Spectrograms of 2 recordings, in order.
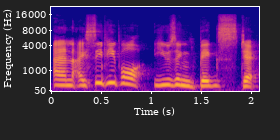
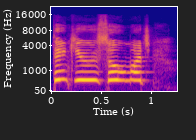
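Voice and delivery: put-on very high, loud, squeaky grateful old lady voice. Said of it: "she has this high-pitched little voice".

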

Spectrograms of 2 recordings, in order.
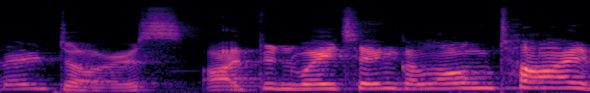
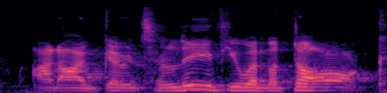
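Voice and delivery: put-on strained voice, lower; 3 semitones lower than usual. Quoting a man reminding viewers at home of the scenario, in a Mr. Bean voice. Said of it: "doing this fucking Mr. Bean voice".

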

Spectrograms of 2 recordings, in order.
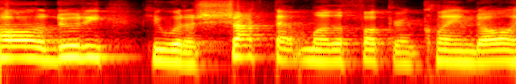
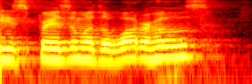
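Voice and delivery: ordinary talk

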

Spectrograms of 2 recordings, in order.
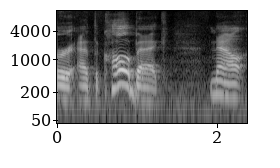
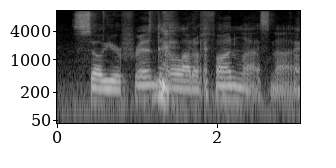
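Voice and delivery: mock soft-spoken monotone male voice, lower and quieter; 5 semitones lower, 5 dB quieter than usual. Retelling what a box office manager said: imitating a soft-spoken monotone man. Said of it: "very monotone kind of personality".

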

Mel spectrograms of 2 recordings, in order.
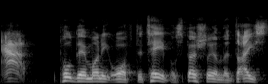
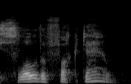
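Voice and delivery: hushed half-whisper, right into the ear; 6 dB quieter than usual. Retelling words half-whispered to the speaker during a hug: imitating a half-whisper. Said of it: "but always whisper to me".

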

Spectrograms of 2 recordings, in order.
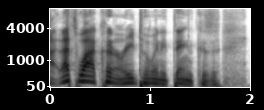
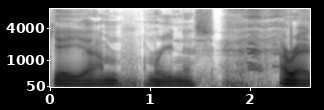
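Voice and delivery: put-on somber athlete voice, pitched lower; 3 semitones lower than usual. Retelling a press conference, imitating somber LeBron James. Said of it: "He's all, like, somber".

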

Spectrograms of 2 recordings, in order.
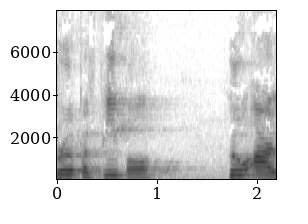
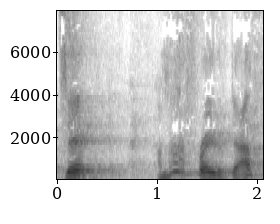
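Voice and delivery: ordinary talk

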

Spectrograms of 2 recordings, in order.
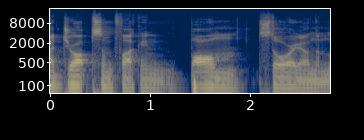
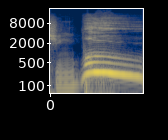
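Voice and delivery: loud, long, high, drawn-out failed woo; 16 dB louder than usual. Announcing a made-up documentary title with a failed Ric Flair woo. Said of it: "voice to do the Ric Flair woo today".

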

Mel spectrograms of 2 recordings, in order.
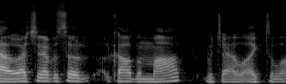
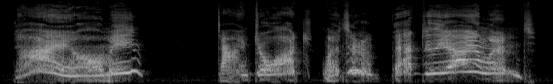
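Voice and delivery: loud, high-pitched cartoon mother voice; 5 dB louder than usual. Doing an impression after another speaker suggests Marge Simpson: Marge Simpson voice. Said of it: "What about Marge Simpson?".

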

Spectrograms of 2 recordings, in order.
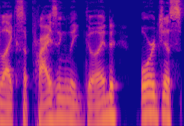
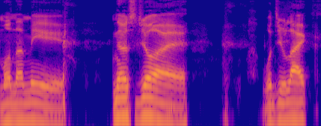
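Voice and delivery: put-on fake Louisiana accent; 2 semitones lower than usual. Playing Gambit as Brock in a comedy bit, bad Cajun accent as Gambit. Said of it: "I don't know what accent that was, but it was not Cajun".

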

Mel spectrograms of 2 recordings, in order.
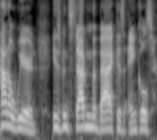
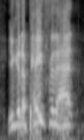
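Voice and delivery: furious, threatening yell, high and rough; 7 semitones higher, 5 dB louder than usual. Narrating the scene to the player Ander, Kenny yelling. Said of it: "and then he yells".

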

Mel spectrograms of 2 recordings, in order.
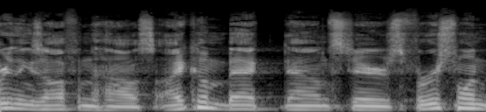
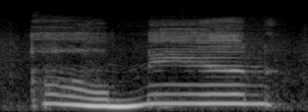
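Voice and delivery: put-on very high tiny child's voice, drawn-out man. Retelling a voice heard behind the ear after a missed note: imitating a little kid's voice. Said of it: "a little fucking kid's voice was like".

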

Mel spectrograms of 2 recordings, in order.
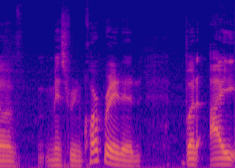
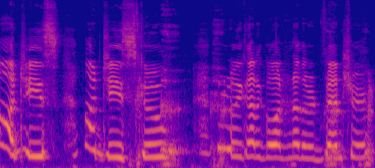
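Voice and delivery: put-on voice, very high and loud; 4 dB louder than usual. Riffing on a Scooby-Doo crossover, one speaker does a Morty voice. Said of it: "Now it sounds like Morty".

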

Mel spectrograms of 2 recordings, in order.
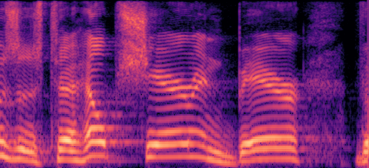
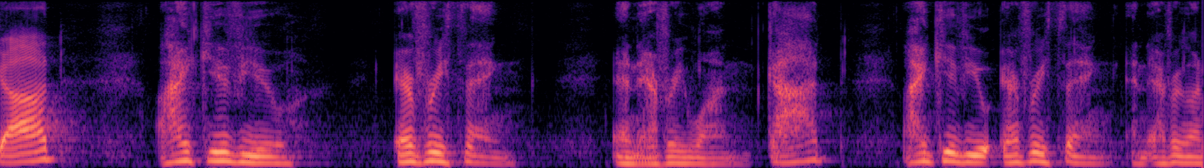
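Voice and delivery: hushed, repeated half-whispered murmur; 7 semitones lower, 8 dB quieter than usual. Showing listeners how to pray the repeated surrender prayer: half-whispered prayer. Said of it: "It's just a whisper prayer that I repeat".

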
